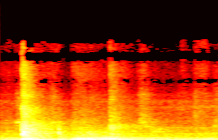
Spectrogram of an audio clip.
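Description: A single sharp impact about a quarter second in, followed by quieter voices.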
